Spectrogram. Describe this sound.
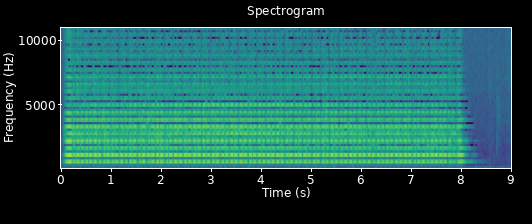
violin tremolo C#4
tremolo, violin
